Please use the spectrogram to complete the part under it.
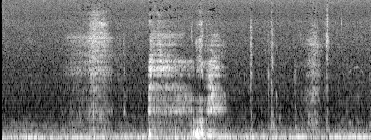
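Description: A car engine hums low and steady inside the cabin.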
